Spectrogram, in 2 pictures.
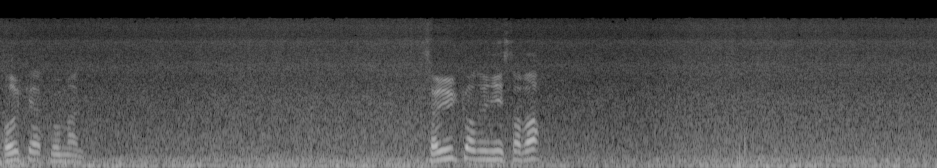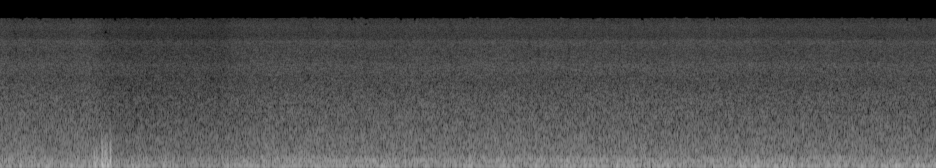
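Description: Churning water rushes and foams steadily below.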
